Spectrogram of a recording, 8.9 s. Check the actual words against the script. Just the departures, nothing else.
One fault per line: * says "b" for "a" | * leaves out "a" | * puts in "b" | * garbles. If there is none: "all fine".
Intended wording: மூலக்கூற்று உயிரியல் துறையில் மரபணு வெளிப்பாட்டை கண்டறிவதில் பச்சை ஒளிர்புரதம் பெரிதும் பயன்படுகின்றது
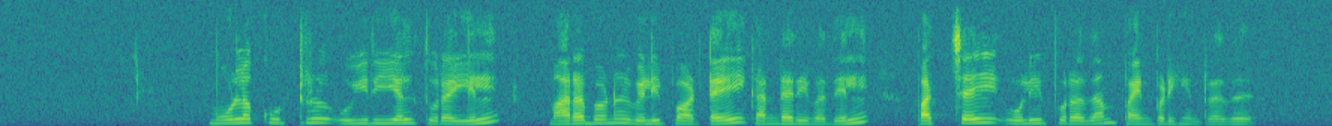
* leaves out "பெரிதும்"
